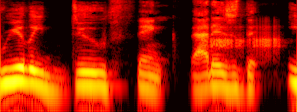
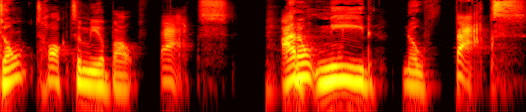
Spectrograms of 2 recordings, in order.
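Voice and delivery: put-on scream, higher; 4 semitones higher than usual. Retelling a talk where a student stood up in the crowd: imitating a student screaming. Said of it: "he starts to yell at me and he screams".

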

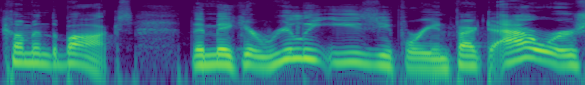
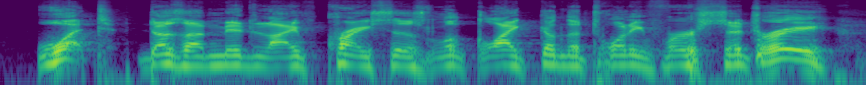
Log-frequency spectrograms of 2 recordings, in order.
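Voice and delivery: put-on irate, angry persona voice; 2 semitones lower than usual. Reading a passage aloud, switching to a put-on angry feminist voice. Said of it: "I have to do my feminist voice. Angry feminist".

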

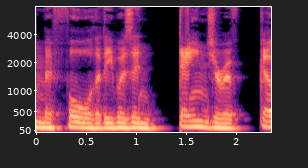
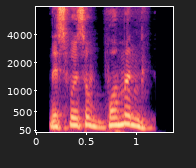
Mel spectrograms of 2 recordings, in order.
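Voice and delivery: short-tempered, impatient, pitched-up voice; 7 semitones higher than usual. Correcting the other man during a wrangle in the dark, impatient. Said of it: "Craven said impatiently".

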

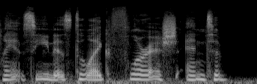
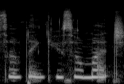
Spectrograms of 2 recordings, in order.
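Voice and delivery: tearful, crying, high-pitched voice; 8 semitones higher, 3 dB quieter than usual. Moved by a card's message, thanking someone while crying. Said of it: "I'm crying because that felt so true".

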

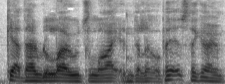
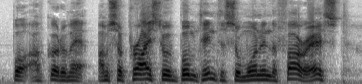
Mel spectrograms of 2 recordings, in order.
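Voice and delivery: raised voice, very loud; 4 semitones higher, 9 dB louder than usual. A traveller greeting a stranger met in the forest, voice raised. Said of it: "Why are you raising your voice?".

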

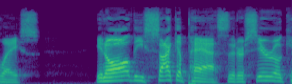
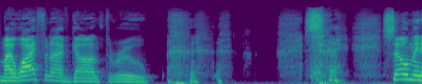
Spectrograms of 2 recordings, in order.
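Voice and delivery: words broken up by laughing, talking through laughter. Telling about watching TV shows with a spouse, laughing while talking. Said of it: "I don't know why I'm laughing".

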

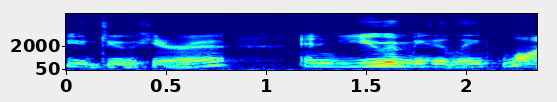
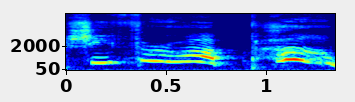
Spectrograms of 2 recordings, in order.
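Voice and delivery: put-on breathless hyperventilating panic, very high, loud; 7 dB louder than usual. Retelling what someone shouted in a panic: imitating panicked hyperventilating.

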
